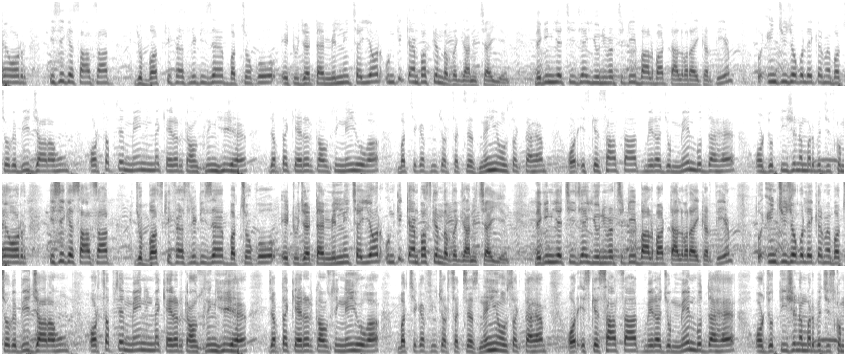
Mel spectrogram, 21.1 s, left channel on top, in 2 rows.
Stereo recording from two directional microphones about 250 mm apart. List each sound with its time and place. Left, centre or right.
0.3 s a man's voice: centre
3.2 s speech: right
3.5 s a man's voice: centre
17.2 s a man's voice: centre
17.7 s a man's voice: centre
